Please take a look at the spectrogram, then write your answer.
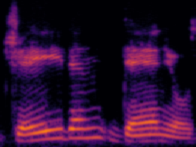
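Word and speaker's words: Jayden Daniels: This is all about Jaden Daniels. Am I pronouncing that right?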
